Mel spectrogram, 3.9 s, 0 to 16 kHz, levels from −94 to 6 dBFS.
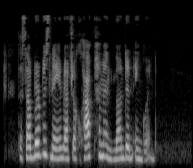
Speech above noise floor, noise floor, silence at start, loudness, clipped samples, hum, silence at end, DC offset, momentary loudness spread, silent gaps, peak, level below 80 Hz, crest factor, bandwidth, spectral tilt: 41 dB; -70 dBFS; 0.4 s; -29 LUFS; under 0.1%; none; 0.75 s; under 0.1%; 15 LU; none; -10 dBFS; -84 dBFS; 20 dB; 11.5 kHz; -5 dB/octave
